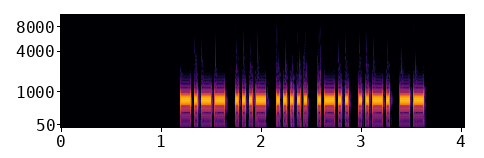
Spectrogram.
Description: Morse code, heard as a keyed tone, about 36 wpm, 700 Hz. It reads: YV5LFM
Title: DXCC-100 Call Signs - 6 Characters - 35wpm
